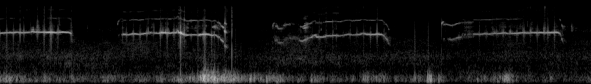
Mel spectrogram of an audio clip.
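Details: During a long breakfast feeding by its mother, a bald eagle eaglet in Southwest Florida, 24 February 2024, gives four high, pure whistles, some bending downward, with a thump and nest rustle in between.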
